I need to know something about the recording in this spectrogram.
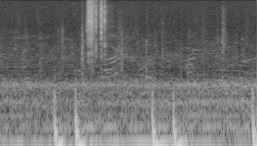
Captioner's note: Camera Click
